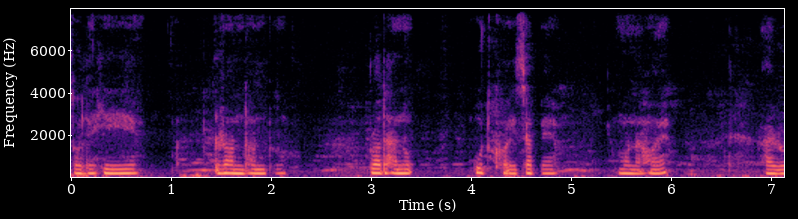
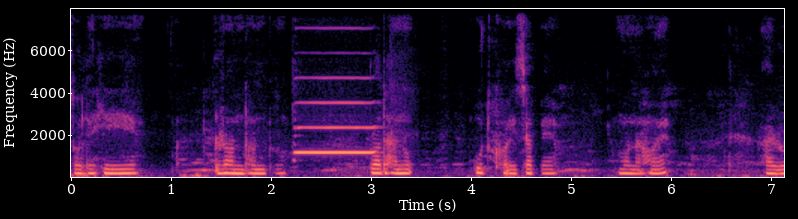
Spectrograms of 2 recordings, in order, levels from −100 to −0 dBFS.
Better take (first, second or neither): first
